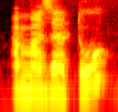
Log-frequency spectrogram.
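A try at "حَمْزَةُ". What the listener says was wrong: Hamazatu ini harusnya Hamzah ya. Hamzatu sukun ya, huruf mimnya sukun ini harusnya.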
